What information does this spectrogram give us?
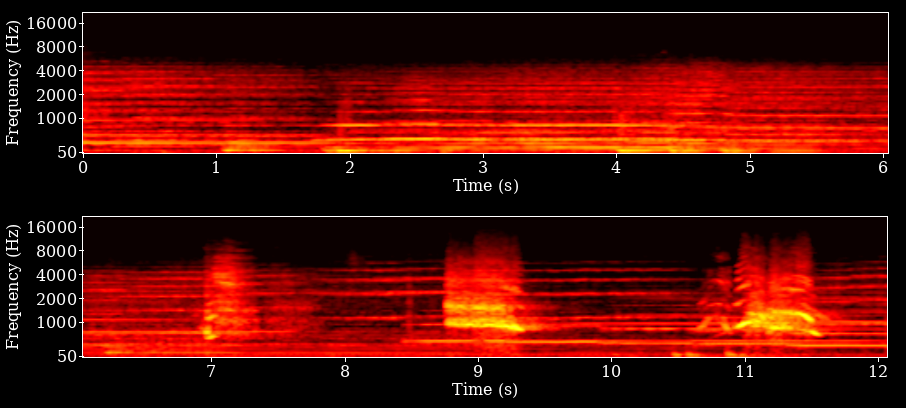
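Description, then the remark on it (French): Anguished screams burst out in three short, harsh cries toward the end, rising over a sustained, droning musical backdrop that plays throughout. “Elle rêve au serveur et à Frédéric, et à ses cris d'angoisse.”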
